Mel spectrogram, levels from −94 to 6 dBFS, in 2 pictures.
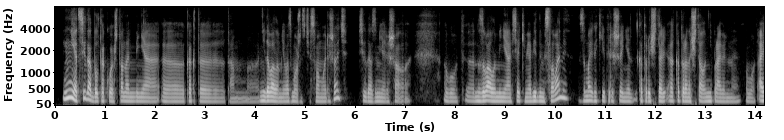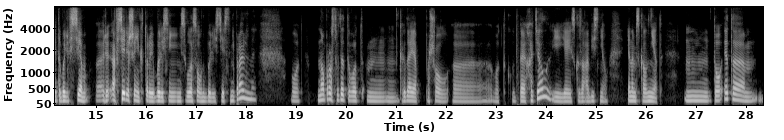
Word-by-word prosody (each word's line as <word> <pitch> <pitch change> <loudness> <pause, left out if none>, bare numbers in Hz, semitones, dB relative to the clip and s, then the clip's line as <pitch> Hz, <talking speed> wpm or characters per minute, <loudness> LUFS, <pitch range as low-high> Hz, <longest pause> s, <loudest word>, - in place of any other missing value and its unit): Нет, 215 +2 +7
всегда 190 -5 +3
было 125 -1 +2
такое, 125 0 -2
что 130 +3 -5
она 130 -1 0
меня, 125 -2 -3
э, 120 -2 -4
как-то, 115 -2 -5
э, - - -22
там, 110 0 -12
а, 110 0 -15
не 135 0 +1
давала 130 -3 +5
мне 120 0 -4
возможности 120 -2 -6
самому 120 -1 -4
решать. 205 - -4 0.2
Всегда 125 -3 -4
за 125 - -6
меня 120 -2 -3
решала. 115 - -5 0.7
Вот, 120 -2 -7
э, 155 - -12
называла 130 0 +4
меня 125 -1 0
всякими 125 0 -3
обидными 130 0 +1
словами 205 - +1 0.2
за 130 +1 -9
мои 140 -1 +1
какие-то 130 0 -5
решения, 125 -2 -4
которые 130 -1 -2
считали 125 0 0
а, 130 -1 -3
которые 130 -1 0
она 120 - 0
считала 120 0 -1
неправильные. 120 -1 -4
Вот, 115 -2 -10
а 140 - +3
это 140 +1 +4
были 135 -1 +6
всем 130 -1 +5
э, - - -9
а 145 0 -2
ре 145 - +3
а, 160 0 +3
все 195 - +9
решения, 155 -5 +3
которые 130 -3 +4
были 130 -1 +7
с 130 - -4
ней 130 -1 -1
не 125 - -1
согласованы, 130 -1 +2
были, 125 0 0
естественно, 130 +3 -3
неправильные. 190 0 0 0.7
Вот, 130 -1 -7 0.3
но 155 +2 +3
а 160 - +2
просто 175 -2 +1
вот 170 - -8
это 145 -2 -3
вот, 135 -1 0
м, 125 -2 -3
м, - - -9
когда 135 +1 +1
я 130 -2 +3 0.2
пошел, 125 -3 -4
а, 120 +1 -9
вот 120 -2 -11
куда 130 +1 -4
я 125 - +2
хотел, 220 - +2
и 180 - -4
я 120 -1 -1
ей 120 - -2
сказа 125 +2 -5
объяснил, 130 0 -5 0.4
и - - -4
она 135 - +4
мне 130 - +2
сказала: 130 0 0
"Нет", 120 -4 -1 0.5
м, 140 -1 0
то 145 0 +2
это, 175 -6 +2
м, 130 0 -5
130 Hz, 195 wpm, -23 LUFS, 120-135 Hz, 0.7 s, все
